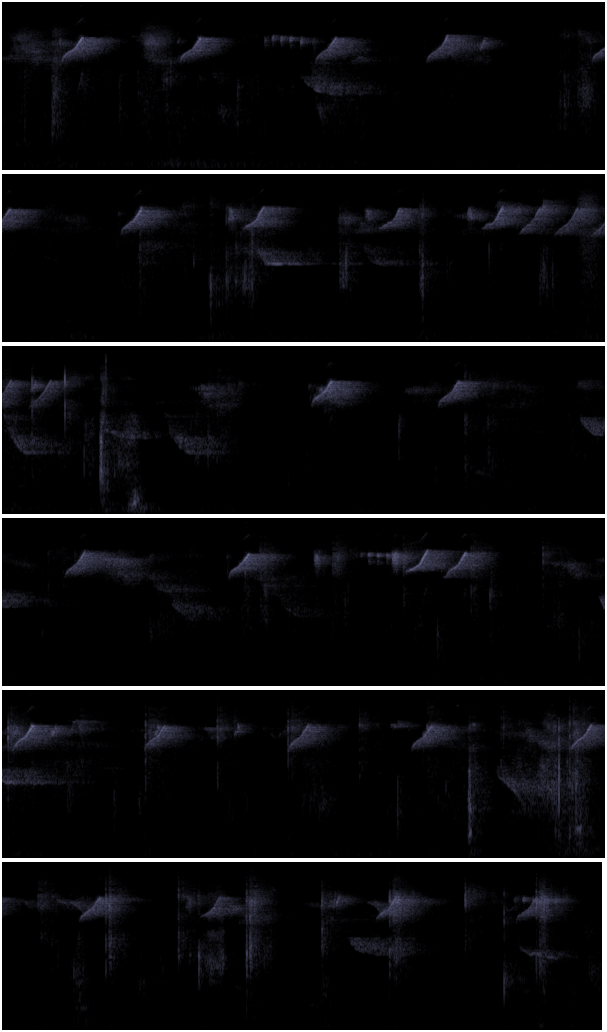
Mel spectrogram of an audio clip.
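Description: Birds chirping: a quick, continuous series of short, high notes that slide downward, with a few lower notes mixed in.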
